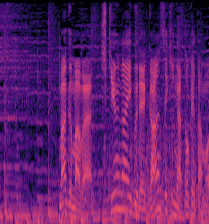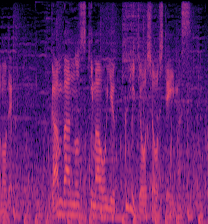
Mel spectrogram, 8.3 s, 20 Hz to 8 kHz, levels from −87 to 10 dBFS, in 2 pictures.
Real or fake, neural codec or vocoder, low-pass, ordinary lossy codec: real; none; none; none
